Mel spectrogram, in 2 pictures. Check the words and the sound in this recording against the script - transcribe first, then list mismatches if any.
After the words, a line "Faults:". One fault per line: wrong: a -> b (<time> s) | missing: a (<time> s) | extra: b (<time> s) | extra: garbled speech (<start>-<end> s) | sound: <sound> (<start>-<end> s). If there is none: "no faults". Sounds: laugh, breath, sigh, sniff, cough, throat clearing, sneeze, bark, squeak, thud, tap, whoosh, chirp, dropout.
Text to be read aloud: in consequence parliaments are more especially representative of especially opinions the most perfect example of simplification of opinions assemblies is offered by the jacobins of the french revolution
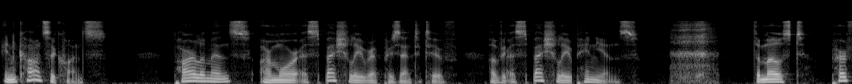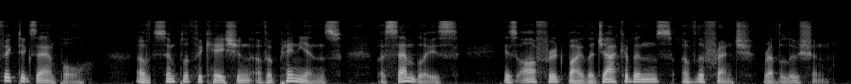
in consequence parliaments are more especially representative of especially opinions the most perfect example of simplification of opinions assemblies is offered by the jacobins of the french revolution
Faults:
sound: breath (6.7-7.2 s)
